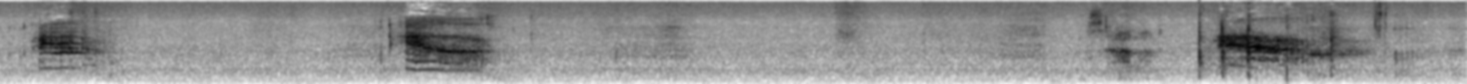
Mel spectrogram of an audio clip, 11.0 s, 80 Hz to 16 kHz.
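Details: Seven-year-old female domestic medium hair house cat demanding to be patted at 3:30 am: several short meows spaced a few seconds apart, the last one louder and brighter, with quiet room background between calls.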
